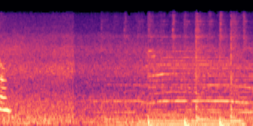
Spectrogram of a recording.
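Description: A steady rushing noise of the nearby waterfall, then background music with a held note, bass and a regular beat fading in about halfway through.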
